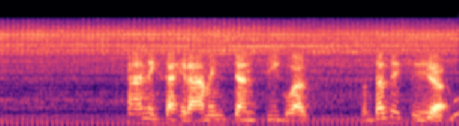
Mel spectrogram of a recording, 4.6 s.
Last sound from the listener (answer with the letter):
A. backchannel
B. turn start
A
